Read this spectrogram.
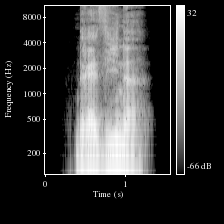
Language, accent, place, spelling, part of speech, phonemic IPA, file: German, Germany, Berlin, Draisine, noun, /dʁaɪ̯ˈziːnə/, De-Draisine.ogg
- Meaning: 1. draisine (rail vehicle) 2. hobby horse, draisienne (early bicycle)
